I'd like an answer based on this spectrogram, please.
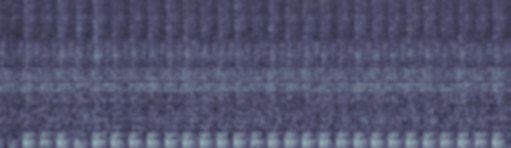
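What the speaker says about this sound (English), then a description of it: "the factory exhaust on the Cub is very quiet." A Honda Super Cub idles on its factory exhaust, a steady, even putter of quick low pulses at close range with no talk over it.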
